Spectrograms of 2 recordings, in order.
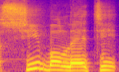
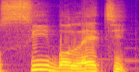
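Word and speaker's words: shibboleth: não eram e Planetas por mais que tentassem falar ch eles acabavam dando uma ênfase no s e quando se falava pronuncia a palavra shiboleth eles falavam cebolete e com essa forma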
